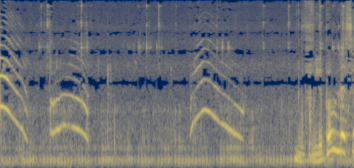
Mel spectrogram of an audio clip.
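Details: Domestic Siamese cats at home: three drawn-out, tonal meows, the first sliding downward and the later two rising then falling in an arch, with soft background murmur and a burst of voice and clatter at the end.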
